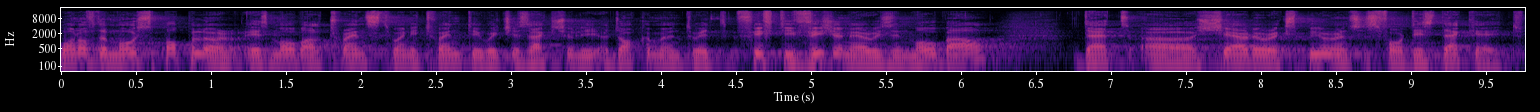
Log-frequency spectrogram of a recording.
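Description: A man's intonation stays fairly even as he talks at a moderate pace. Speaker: conference keynote speaker. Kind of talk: conference talk. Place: hall. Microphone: headset.

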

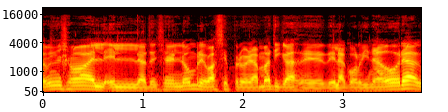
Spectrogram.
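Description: Here a man talks at a very fast pace in a Rioplatense accent. His pitch varies in an ordinary way. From Uruguay. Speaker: radio host. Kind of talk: interview. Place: studio.

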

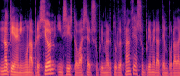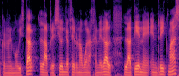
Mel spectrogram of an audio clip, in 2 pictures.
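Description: A man at a very fast pace with hardly any pauses, fairly low pitch, ordinary pitch variation and a quiet background. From Spain. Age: 20s. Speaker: cycling analyst. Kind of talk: solo video commentary. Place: home room. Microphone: handheld.

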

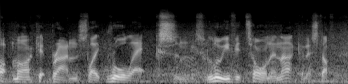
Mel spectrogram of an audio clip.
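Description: A man at a moderate pace, dry and echo-free, with noticeable background noise. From Scotland. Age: 40s. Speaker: travel vlogger. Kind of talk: informal walking tour commentary. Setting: outdoors walking in city streets. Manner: casual, chatty. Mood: relaxed, chatty. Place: street. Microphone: phone near.

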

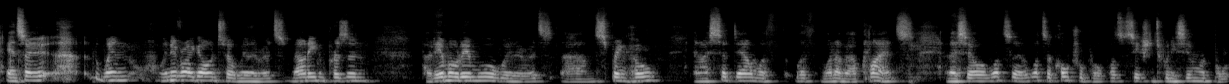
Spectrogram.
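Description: A man with a New Zealand accent, fairly high-pitched, fairly quick but broken by long, frequent pauses, fairly even in intonation. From New Zealand, Auckland. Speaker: cultural report writer. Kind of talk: interview. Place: studio.

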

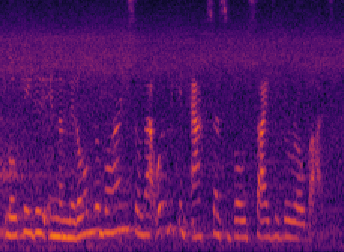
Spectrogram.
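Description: A woman speaks with ordinary pitch variation. Noticeable background noise runs underneath. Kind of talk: casual guided tour explanation. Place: farm machine. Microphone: camera far.

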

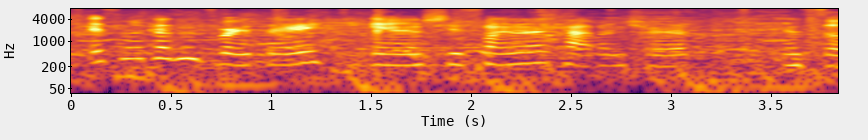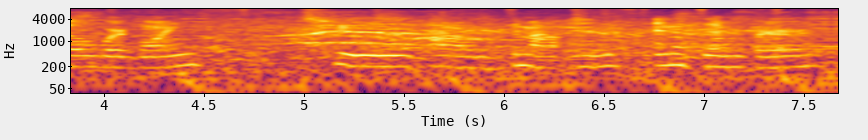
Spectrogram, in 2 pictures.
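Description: With loud music in the background, a woman talks at a fairly slow pace with ordinary pitch variation in a dry sound with no echo. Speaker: travel vlogger. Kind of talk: casual vlog chat. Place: station.

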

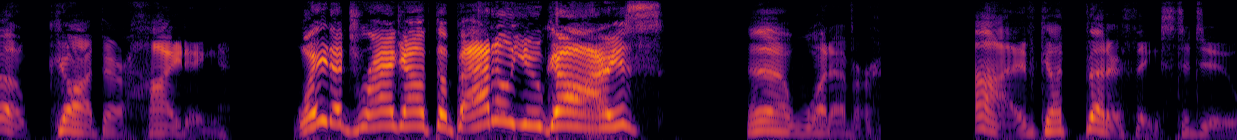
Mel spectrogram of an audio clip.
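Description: A man puts on a character voice, raised and projected at an extremely high pitch. His pitch swings very widely as he talks at a fairly slow pace. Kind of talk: character audition reel.

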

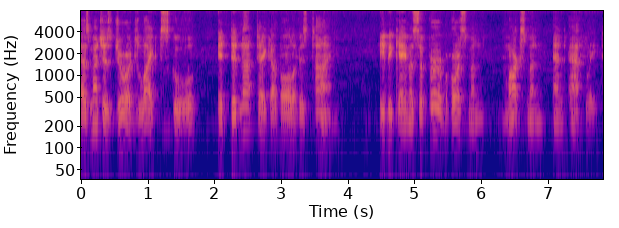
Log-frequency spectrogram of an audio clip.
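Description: Lively intonation marks a man's speech at a fairly slow pace. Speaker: audiobook narrator. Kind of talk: storybook narration. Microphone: old recording.

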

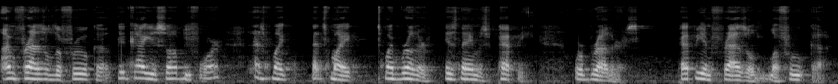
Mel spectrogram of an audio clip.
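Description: A woman's fairly high voice, with ordinary pitch variation, holds a moderate pace. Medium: comedy sketch.

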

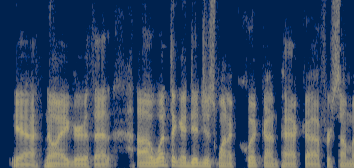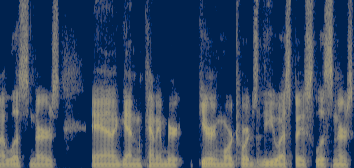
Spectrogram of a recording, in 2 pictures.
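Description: A man with a plain, everyday voice and an American accent talks at a fairly quick pace in a fairly low pitch with fairly even intonation, the sound dry with no echo and the background quiet. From US, Florida. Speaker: podcast host and investor; podcast host. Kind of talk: interview. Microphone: studio mic.

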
